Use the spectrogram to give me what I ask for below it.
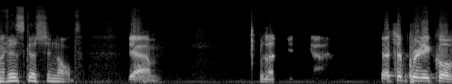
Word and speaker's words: Laviska Shenault: They have this other kid, and correct me if I say his name wrong, Laviska Shenault. Shenault, you got right. I think that's how you say his name. Laviska Shenault.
